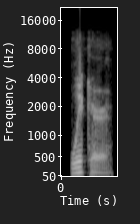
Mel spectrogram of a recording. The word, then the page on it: wicker: American English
